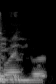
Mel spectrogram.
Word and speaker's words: Villeneuve: Villeneuve.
